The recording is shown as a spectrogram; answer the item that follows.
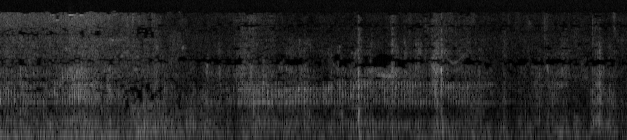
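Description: Faint growls from lionesses feeding on a warthog kill, with scattered short snaps and clicks of chewing and tearing.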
